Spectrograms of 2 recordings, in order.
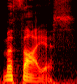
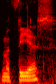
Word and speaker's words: Mathias: interview is going to be with maias Vasquez maias that's how you pronounce his name and I have a feeling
